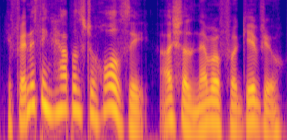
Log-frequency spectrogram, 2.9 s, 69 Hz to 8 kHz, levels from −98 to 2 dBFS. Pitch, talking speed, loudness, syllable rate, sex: 140 Hz, 210 wpm, -17 LUFS, 6.5 syllables/s, male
